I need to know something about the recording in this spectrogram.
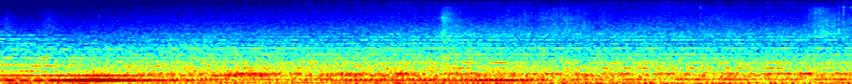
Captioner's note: wind blows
